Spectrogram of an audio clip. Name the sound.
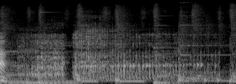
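jaguar roar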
